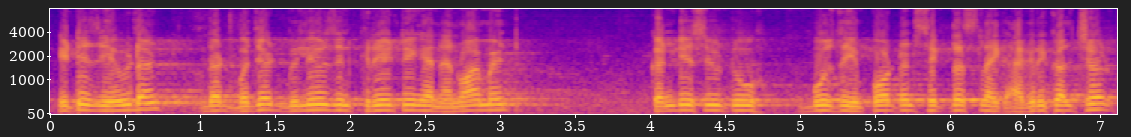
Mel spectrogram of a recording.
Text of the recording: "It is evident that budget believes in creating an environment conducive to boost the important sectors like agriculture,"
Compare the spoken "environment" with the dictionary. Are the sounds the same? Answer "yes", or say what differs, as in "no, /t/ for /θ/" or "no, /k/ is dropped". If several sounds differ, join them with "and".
no, /v/ is dropped and /ɹ/ is dropped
